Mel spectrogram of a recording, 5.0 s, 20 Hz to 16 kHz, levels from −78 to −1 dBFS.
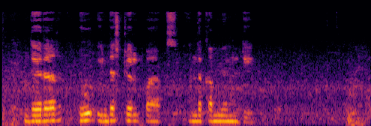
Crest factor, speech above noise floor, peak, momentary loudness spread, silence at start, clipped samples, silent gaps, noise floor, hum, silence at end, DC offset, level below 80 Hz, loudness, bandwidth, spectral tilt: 18 dB; 24 dB; -2 dBFS; 17 LU; 0.05 s; under 0.1%; none; -43 dBFS; none; 0 s; under 0.1%; -46 dBFS; -19 LUFS; 11.5 kHz; -6 dB/octave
